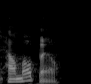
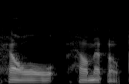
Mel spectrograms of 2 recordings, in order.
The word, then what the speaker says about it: Helmeppo: Kobe and Helmeppo. Sorry, Helmeppo.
